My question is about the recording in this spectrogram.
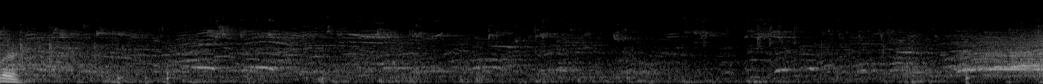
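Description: Basketball dribbled on a hardwood gym floor, bouncing repeatedly, with players' shoes squeaking and crowd chatter filling the gym.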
